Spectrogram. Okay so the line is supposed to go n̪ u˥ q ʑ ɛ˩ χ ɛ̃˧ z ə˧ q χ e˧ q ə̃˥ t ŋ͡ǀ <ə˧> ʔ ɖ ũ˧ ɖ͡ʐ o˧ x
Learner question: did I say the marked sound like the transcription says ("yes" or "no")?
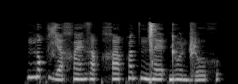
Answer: no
